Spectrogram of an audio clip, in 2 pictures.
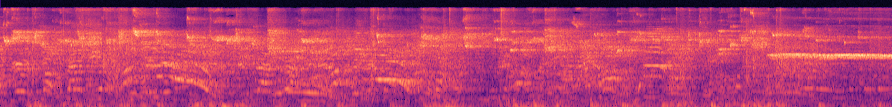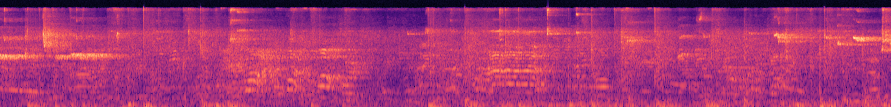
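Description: A crowd of spectators chatters and shouts in a large echoing gym.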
